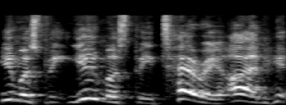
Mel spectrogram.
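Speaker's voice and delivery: wooden, stiff, loud, stilted, badly acted delivery. Recapping a scene where a fighter confronts Terry; Kim Cap One's bad voice acting. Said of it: "this is where the bad voice acting comes in".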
